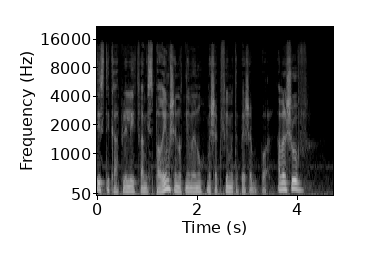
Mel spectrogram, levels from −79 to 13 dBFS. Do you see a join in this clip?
yes; 1 cut; at 3.5 s

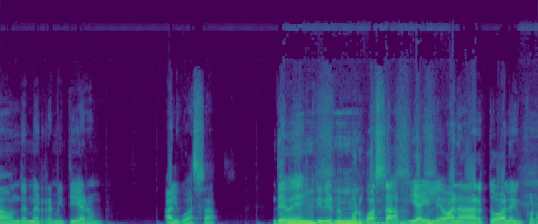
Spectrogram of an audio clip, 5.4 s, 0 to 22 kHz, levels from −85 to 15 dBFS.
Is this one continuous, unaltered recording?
yes; 0 cuts

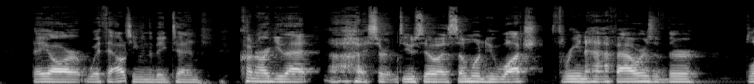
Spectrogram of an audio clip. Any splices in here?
yes; 5 cuts; at 1.3 s, 2.3 s, 3.2 s, 4.0 s, 5.4 s

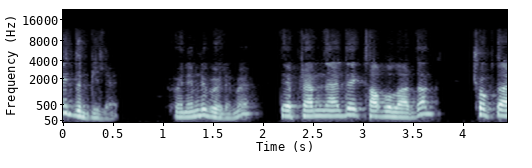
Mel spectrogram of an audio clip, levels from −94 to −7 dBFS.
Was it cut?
yes; 1 cut; at 3.0 s

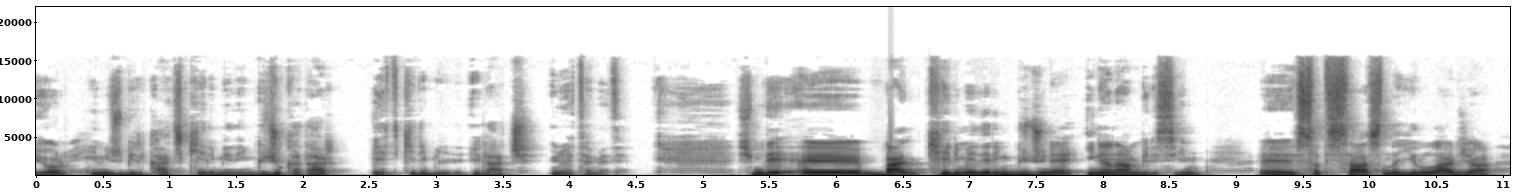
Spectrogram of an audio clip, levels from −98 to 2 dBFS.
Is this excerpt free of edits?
yes; 0 cuts

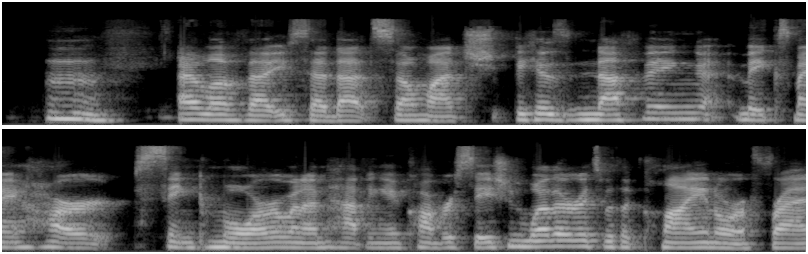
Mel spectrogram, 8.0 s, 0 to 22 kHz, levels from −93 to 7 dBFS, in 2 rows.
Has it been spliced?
no; 0 cuts

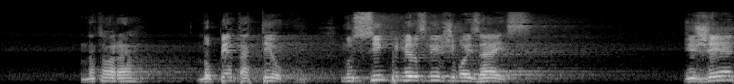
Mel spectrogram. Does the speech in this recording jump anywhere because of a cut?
no; 0 cuts

